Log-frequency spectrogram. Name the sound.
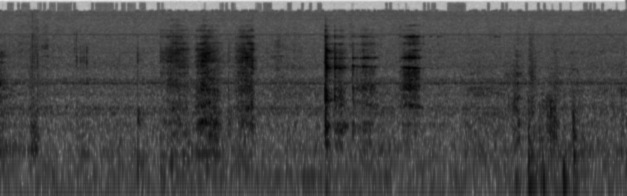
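deburring a cut edge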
